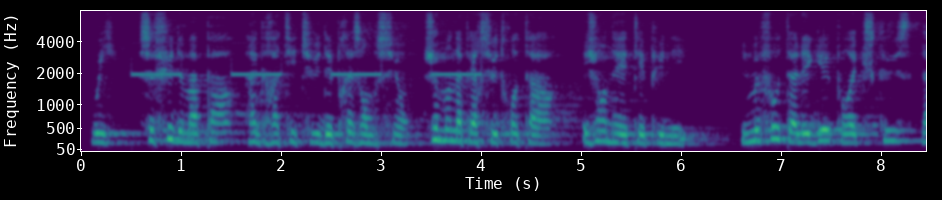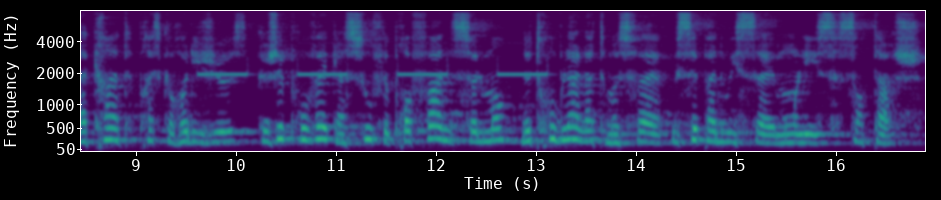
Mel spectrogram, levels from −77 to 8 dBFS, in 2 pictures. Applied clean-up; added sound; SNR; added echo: none; Microwave oven; 13 dB; reverberation time 1.0 s.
